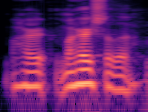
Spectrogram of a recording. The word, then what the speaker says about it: Mahershala: I don't know how to pronounce his first name. – Yeah, Mashallah Ali. – Is he playing Blade? – Mahershala. – Mahershala Ali. I never know how to pronounce his name.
